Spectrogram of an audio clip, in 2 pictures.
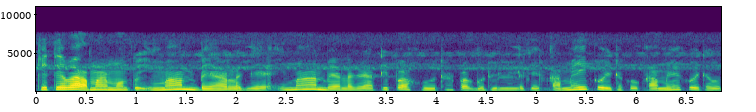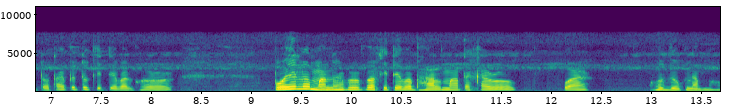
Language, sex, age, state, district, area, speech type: Assamese, female, 60+, Assam, Golaghat, urban, spontaneous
